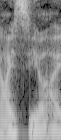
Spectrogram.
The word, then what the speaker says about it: IASEAI: We pronounce it ICI, but it's easy to misspell.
